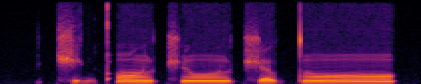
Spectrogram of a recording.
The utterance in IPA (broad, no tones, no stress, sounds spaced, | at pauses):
t͡ʃ e ɡ qʼ ɔ̃ l t͡ʃ ɔ̃ː l t͡ʃ ɔ l t ɔ̃ː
